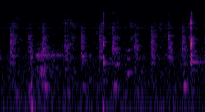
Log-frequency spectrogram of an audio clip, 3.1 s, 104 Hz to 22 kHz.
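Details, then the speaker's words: Nisshindo 100-day torsion/anniversary clock, plate 1469E, with a replaced suspension spring, running about five minutes, heard through a beat amplifier: light, even tick-tock about 2.5 beats a second, clicking about 180 degrees apart, so it is in beat. "it's clicking about there which is about like I said about 180 degrees apart from each other and that's what you want um the clock has been running for about five minutes before I started this video"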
